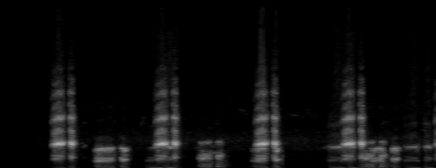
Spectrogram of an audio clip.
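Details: Frogs croaking in a pond: quick double-pulsed croaks with a bright, ringing edge alternate with lower, raspier notes, roughly one burst per second after a brief silent start, with a faint steady whine behind.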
